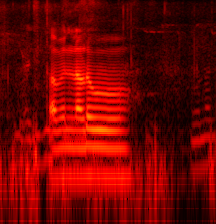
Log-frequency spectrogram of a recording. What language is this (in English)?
Santali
